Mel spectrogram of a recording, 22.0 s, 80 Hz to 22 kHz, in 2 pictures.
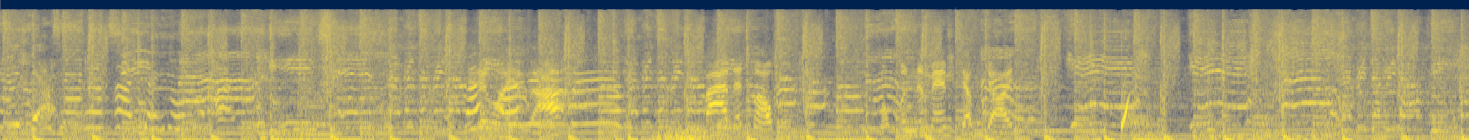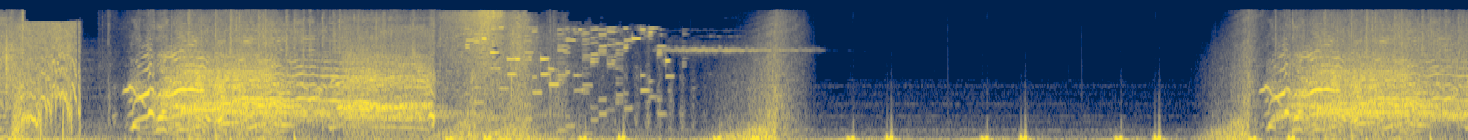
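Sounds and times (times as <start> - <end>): excited shouting voices: 3.4 - 5.9, 12.0 - 14.3, 20.5 - 22.0
heartbeat thumps: 3.8 - 6.3, 15.3 - 19.9.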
